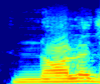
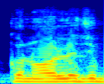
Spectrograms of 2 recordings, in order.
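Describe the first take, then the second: First: The word begins directly with the n sound. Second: The word begins with an audible k sound. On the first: The speaker calls it right. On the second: The speaker calls it wrong.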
